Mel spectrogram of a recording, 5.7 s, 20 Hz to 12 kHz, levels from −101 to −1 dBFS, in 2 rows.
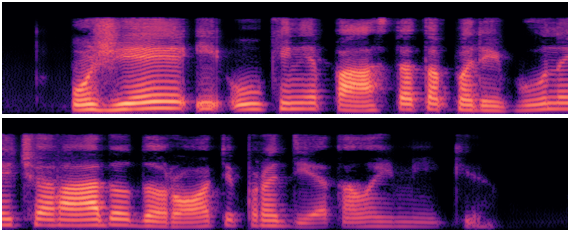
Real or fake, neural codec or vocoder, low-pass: fake; codec, 16 kHz, 1 kbps, X-Codec, WavLM features, trained on Multilingual LibriSpeech; 7.2 kHz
